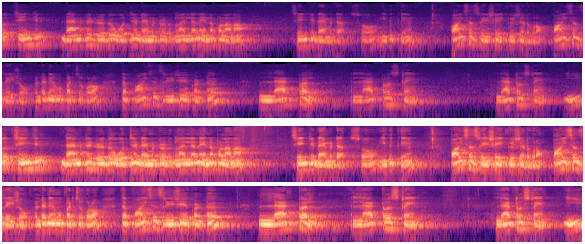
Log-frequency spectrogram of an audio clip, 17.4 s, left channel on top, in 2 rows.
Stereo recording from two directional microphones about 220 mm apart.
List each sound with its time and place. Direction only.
0.0 s speech: 45° right (ahead or behind)
16.1 s speech: 45° right (ahead or behind)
